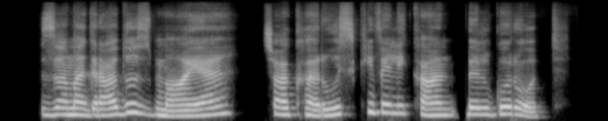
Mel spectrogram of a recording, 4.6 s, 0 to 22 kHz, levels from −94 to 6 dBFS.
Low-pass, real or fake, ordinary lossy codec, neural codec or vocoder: none; fake; none; codec, 44.1 kHz, 7.8 kbps, DAC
